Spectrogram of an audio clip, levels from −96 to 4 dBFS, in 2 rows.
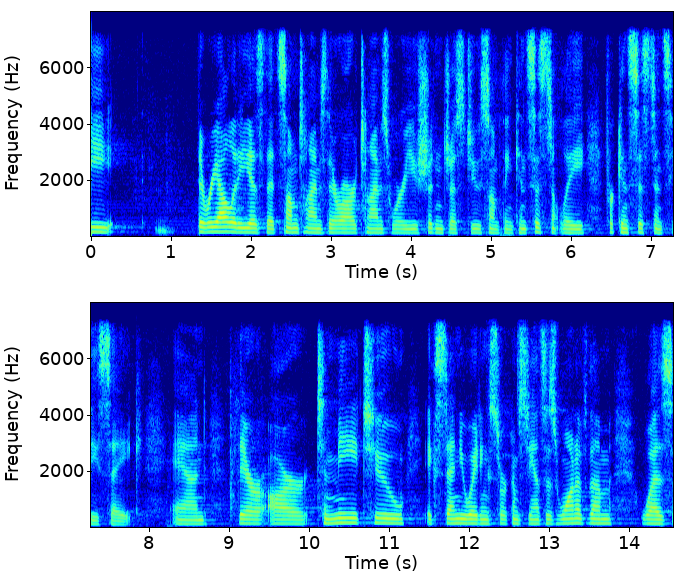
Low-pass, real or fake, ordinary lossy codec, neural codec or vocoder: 7.2 kHz; real; AAC, 48 kbps; none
